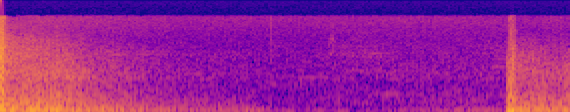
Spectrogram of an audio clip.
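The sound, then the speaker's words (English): Two heavy thuds of Israeli artillery fire into Gaza, each a deep boom with a low rumbling tail that slowly fades. The second hits sharply a couple of seconds after the first. No one speaks. “That thud of artillery has become an unnerving backdrop to the Hassouna's already pressure-filled life.”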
